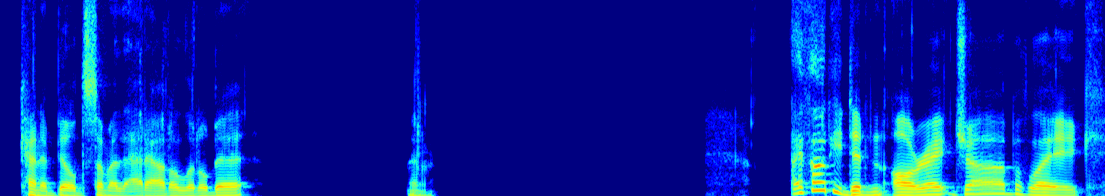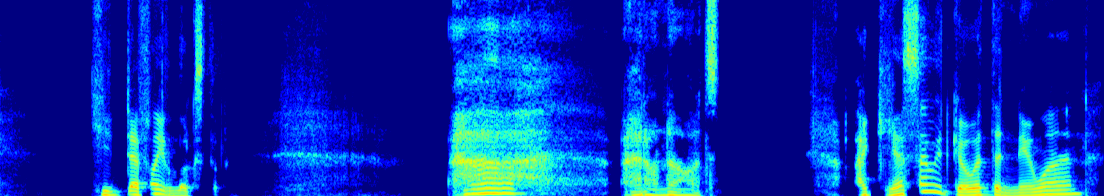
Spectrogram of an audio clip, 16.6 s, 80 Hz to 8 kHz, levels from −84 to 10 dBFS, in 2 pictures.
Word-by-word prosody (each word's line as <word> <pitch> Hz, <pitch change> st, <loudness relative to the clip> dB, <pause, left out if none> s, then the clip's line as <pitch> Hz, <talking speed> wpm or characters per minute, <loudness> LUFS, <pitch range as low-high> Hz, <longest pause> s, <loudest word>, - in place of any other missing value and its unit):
kinda 115 Hz, -6 st, 0 dB
build 105 Hz, -1 st, -1 dB
some 115 Hz, -1 st, -1 dB
of 100 Hz, -1 st, -1 dB
that 95 Hz, +2 st, -3 dB
out 105 Hz, +1 st, 0 dB
a -, -, 0 dB
little 110 Hz, 0 st, -2 dB
bit. 120 Hz, +2 st, 0 dB, 1.2 s
I -, -, -6 dB
don't -, -, -13 dB, 2.7 s
I 205 Hz, -, +3 dB
thought 325 Hz, +3 st, +7 dB
he 255 Hz, -, +3 dB
did 155 Hz, -2 st, +5 dB
an 135 Hz, +2 st, -4 dB
all 125 Hz, 0 st, +6 dB
right 150 Hz, +3 st, +4 dB
job. 95 Hz, -, -1 dB
Like, 120 Hz, -3 st, 0 dB, 0.6 s
he 145 Hz, -2 st, -4 dB
definitely 150 Hz, -, -1 dB
looks 110 Hz, -1 st, -5 dB
the -, -, -27 dB, 1.7 s
Ah, 205 Hz, +2 st, +1 dB, 0.5 s
I 135 Hz, -, -1 dB
don't 120 Hz, -2 st, -3 dB
know. 125 Hz, -2 st, -3 dB
It's 110 Hz, -, -3 dB, 1.0 s
I 130 Hz, +1 st, 0 dB
guess 150 Hz, -, 0 dB
I 280 Hz, -, +2 dB
would 265 Hz, -4 st, -3 dB
go 130 Hz, -1 st, +2 dB
with 140 Hz, +1 st, +1 dB
the 135 Hz, -, +2 dB
new 120 Hz, +3 st, -3 dB
one. 170 Hz, +4 st, -1 dB
130 Hz, 140 wpm, -23 LUFS, 110-155 Hz, 2.7 s, thought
